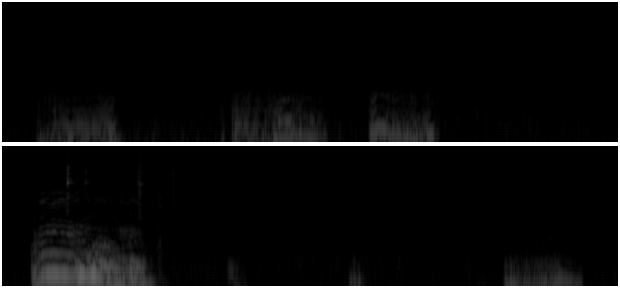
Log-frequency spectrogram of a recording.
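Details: Doberman Pinscher, a pet dog indoors, growling in several low rumbling bursts of one to two seconds each, with a louder, harsher outburst near the middle, spaced by quiet pauses.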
